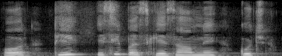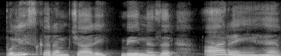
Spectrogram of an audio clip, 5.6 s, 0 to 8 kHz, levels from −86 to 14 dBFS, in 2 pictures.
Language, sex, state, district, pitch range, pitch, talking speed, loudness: Hindi, female, Chandigarh, Chandigarh, 185-230 Hz, 195 Hz, 150 wpm, -16 LUFS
